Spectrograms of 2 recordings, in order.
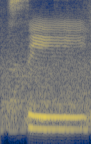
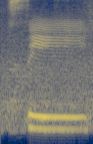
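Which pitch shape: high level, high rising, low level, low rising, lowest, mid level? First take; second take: low level; low level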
